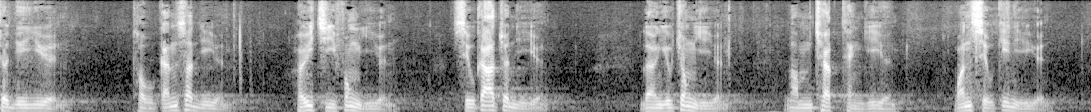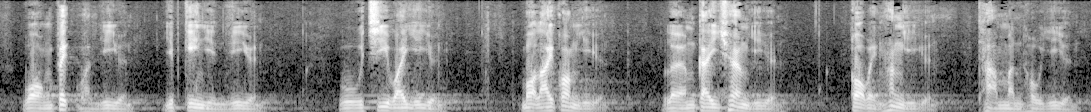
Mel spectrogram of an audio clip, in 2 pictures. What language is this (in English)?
Cantonese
